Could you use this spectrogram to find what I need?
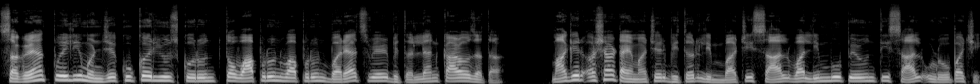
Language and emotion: Goan Konkani, neutral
